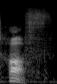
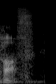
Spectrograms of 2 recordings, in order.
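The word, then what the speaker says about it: Haugh: Please, it's Huff, by the way. It's not Haw. It's spelled the same as Haw. Oh, okay. Pronounced Huff.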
